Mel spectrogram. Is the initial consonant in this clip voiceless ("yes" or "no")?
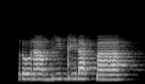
no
